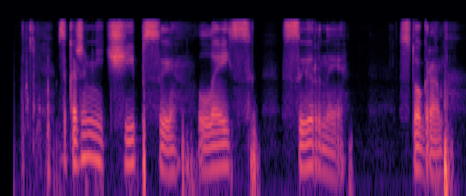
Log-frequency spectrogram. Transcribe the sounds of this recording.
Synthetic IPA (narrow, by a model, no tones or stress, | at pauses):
zəkɐʐɨmnʲet͡ɕipsɨlˠejs | sɨrnɨjə̰ | st̪oɡɾa̰m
